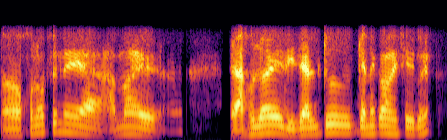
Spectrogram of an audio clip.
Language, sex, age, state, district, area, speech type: Assamese, male, 30-45, Assam, Sonitpur, rural, conversation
